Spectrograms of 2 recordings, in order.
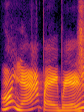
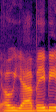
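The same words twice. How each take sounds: First: It is said in a strange, cracking voice. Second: It is said in a smooth, sexy voice.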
